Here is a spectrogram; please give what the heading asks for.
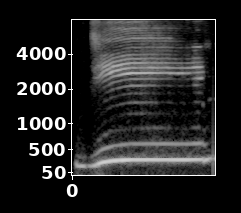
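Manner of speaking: জিম held very long; a slow, held-out জিম; long jeem. Shown as a demonstration. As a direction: stretch জিম slowly to the end. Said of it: "এরকম practice করবে".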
